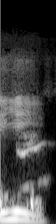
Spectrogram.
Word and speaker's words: Ye: I mean, no, he's just Ye now. He's supposed to say Ye.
